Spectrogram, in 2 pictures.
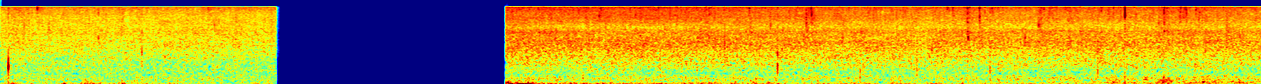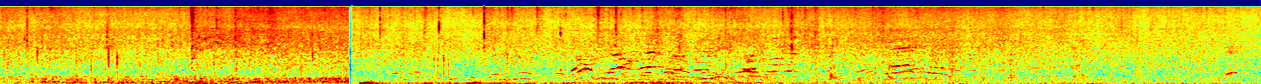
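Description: Rain and running floodwater: a steady hiss. The sound cuts out completely for about two seconds near the start.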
